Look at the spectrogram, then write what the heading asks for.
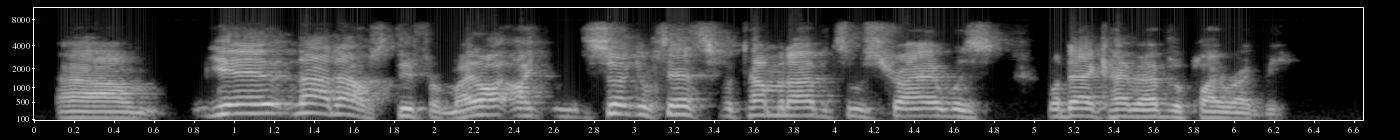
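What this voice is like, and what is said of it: Thick Australian accent. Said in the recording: “you got a fucking thick Australian accent.”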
